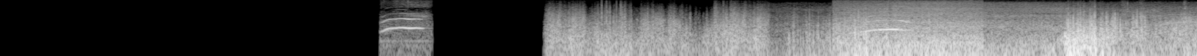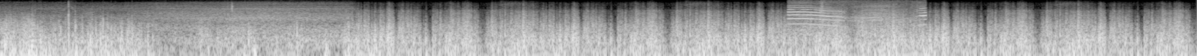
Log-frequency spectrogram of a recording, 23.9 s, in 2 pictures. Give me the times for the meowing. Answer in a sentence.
The meowing can be heard from 3.8 to 4.3 s, from 8.3 to 9.8 s and from 19.8 to 21.2 s.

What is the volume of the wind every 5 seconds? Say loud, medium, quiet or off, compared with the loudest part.
off, medium, loud, loud, loud.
